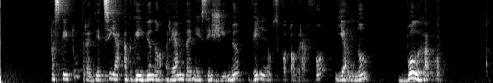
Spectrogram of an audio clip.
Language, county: Lithuanian, Alytus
